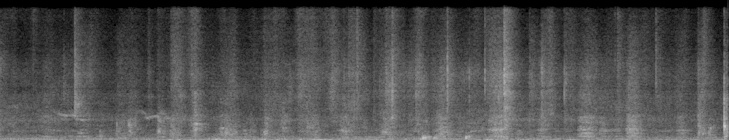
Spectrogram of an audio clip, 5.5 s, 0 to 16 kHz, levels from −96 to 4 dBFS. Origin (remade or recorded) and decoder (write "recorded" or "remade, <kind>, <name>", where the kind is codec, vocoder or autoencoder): remade, autoencoder, DAC-VAE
